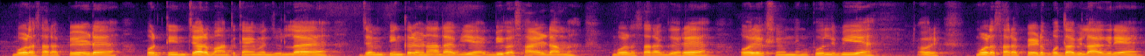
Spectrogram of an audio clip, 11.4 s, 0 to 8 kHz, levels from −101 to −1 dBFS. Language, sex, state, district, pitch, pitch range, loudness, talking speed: Marwari, male, Rajasthan, Churu, 135 Hz, 125-140 Hz, -21 LUFS, 205 wpm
